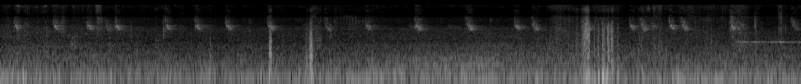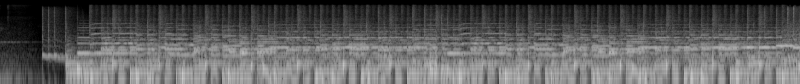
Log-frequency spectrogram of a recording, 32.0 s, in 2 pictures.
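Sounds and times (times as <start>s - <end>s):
steady low rumble: 17.4s - 31.1s.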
